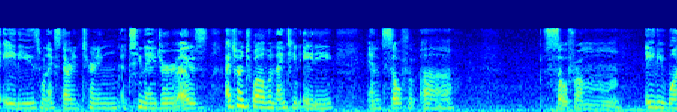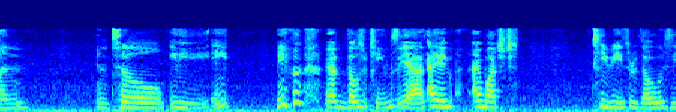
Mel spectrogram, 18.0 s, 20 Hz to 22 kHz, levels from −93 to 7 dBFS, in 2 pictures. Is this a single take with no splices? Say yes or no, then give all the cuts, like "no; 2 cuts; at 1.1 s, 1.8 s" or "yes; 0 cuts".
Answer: no; 3 cuts; at 11.2 s, 12.7 s, 14.7 s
